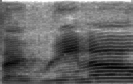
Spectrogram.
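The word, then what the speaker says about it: Syrena: now this is actually called the thing it's pronounced Irina legacy but it's written by Anna banks and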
